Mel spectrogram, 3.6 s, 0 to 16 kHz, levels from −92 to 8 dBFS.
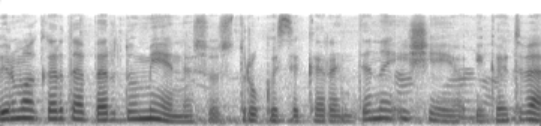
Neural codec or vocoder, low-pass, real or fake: none; 9.9 kHz; real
